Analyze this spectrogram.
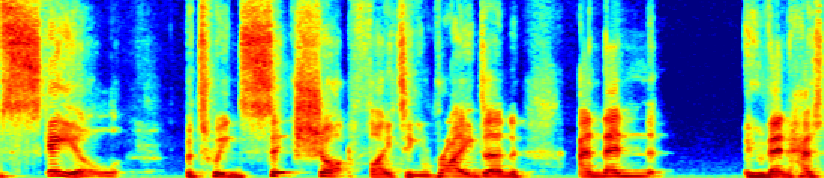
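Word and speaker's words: Raiden: we have now had it confirmed it is pronounced as Ryden which I think is what we figured out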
